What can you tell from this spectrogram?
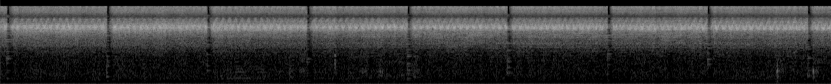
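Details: Japanese large brown cicada, Graptopsaltria nigrofuscata, giving an unbroken high, hissing drone with a short regular break about once per second.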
